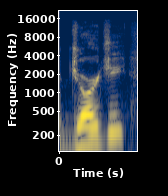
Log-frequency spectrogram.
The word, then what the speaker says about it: Georgia: days of Georgia Berkland I called her Georgie that was on the advice of Katie Herman I guess that's her nickname she refers she she refers uh uh Georgie um as her first name but I had a good chat with you yesterday and she actually likes the name Georgia as well like the state of Georgia so Georgie Berkland you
